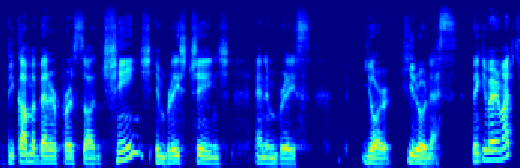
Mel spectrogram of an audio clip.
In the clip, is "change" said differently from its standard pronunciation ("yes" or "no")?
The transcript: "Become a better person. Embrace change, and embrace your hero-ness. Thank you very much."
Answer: no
